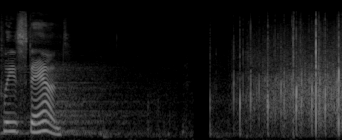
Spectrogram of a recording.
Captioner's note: applause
